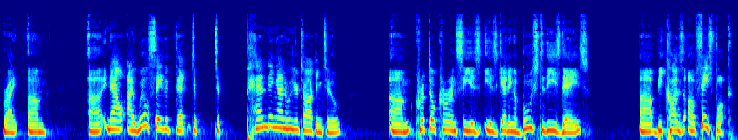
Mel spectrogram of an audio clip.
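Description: An older man co-hosting a relaxed conversation. He wanders through his points with plenty of ums and uhs and restarts. He drops in dry, wry asides along the way. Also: high-pitched, takes it slowly. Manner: rambling, many fillers and restarts, wry asides. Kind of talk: casual chat.

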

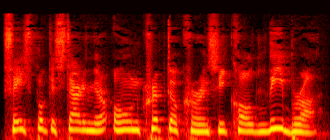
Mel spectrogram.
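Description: A man's voice: high-pitched, brisk, warm tone. An older man hosting a casual chat, rambling with many fillers and restarts and dry asides.

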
